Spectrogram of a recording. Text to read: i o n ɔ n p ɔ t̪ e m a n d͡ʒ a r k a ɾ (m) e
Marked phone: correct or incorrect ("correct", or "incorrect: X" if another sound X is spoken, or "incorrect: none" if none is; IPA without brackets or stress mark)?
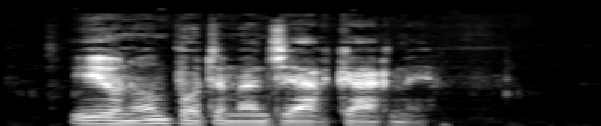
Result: incorrect: n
